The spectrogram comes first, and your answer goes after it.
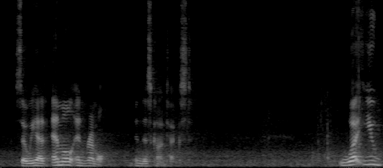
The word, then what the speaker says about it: REML: alternative is something called restricted maximum likelihood or residual maximum likelihood and that is pronounced reml so we have EML and reml in this context what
